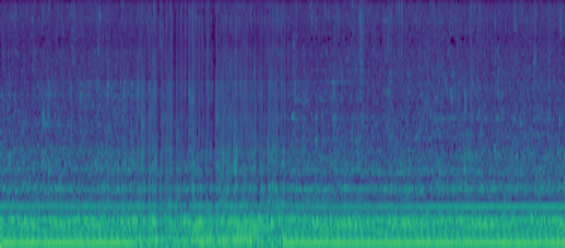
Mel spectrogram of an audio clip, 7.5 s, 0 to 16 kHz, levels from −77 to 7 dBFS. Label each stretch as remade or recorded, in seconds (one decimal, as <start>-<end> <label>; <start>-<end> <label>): 0.0-1.8 recorded; 1.8-3.8 remade; 3.8-7.5 recorded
